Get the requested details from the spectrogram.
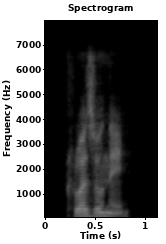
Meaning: past participle of cloisonner
- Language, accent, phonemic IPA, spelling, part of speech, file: French, France, /klwa.zɔ.ne/, cloisonné, verb, LL-Q150 (fra)-cloisonné.wav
